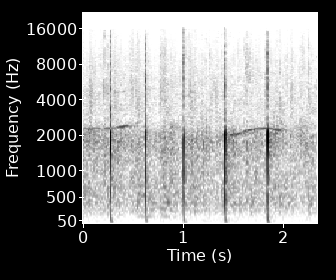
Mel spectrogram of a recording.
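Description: Five sharp, evenly spaced hand claps ring out at a slow steady beat over a faint, continuous high-pitched hum, with no voices heard.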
